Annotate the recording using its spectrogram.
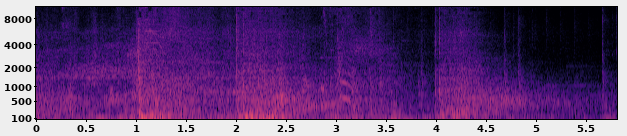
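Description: Loud explosions boom and debris clatters.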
